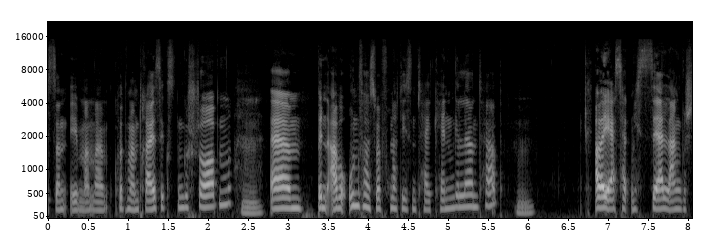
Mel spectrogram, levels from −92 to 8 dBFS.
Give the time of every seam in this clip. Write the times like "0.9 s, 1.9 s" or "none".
1.0 s, 2.4 s, 4.3 s, 6.8 s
